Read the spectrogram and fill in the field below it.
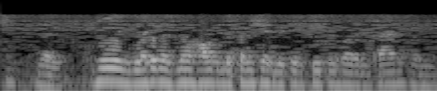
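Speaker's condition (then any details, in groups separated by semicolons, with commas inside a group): No condition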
